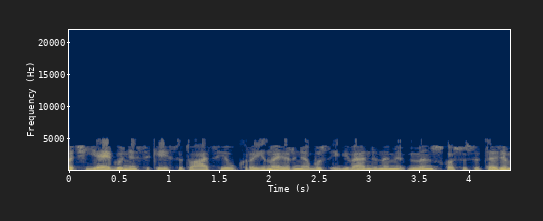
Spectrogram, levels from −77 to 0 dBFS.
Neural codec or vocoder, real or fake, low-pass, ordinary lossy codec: none; real; 7.2 kHz; AAC, 16 kbps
